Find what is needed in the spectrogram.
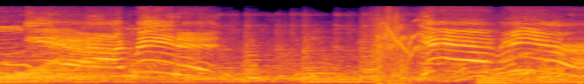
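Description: Background music with two long, high, voice-like cries that slide down in pitch, the first just after the start and the second about three seconds in.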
